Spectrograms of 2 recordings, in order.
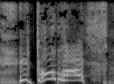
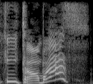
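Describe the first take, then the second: First: Very high, drawn-out outcry; appalled exclamation. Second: High, slow, disbelieving question; incredulous exclamation. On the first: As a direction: cry it out aghast, stretching the words. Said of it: "s'exclama son oncle". (exclamation outrée, suraiguë et traînante) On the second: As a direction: echo it in disbelief, rising at the end. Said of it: "s'exclama son oncle, les yeux légèrement exorbités". (question incrédule et aiguë) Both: A narrator's reading.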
